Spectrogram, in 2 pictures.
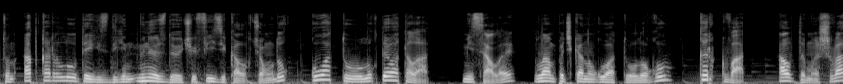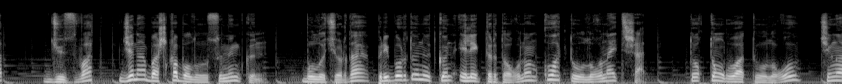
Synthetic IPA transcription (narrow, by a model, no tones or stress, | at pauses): t̪unɑt̪qɑɾɯlˠuːt̪ʰe̞ɡizd̪iɡinmynø̞zd̪ø̞ːt͡ʃyfʲizʲikɑlˠɯ̥̰qt͡ʃʰo̞ɴd̪uqːuβɑt̪ːuːlˠuqd̪e̞pɑt̪ɑlˠɑ̰t̪̚ | misɑ̰lˠɯ | lˠampɨt͡ʃkɑnɯɴquwɑt̪ːuːlˠuʁuqɨɾqva̰t̪̚ | ɑlˠt̪ɨmɯ̰ʃvat̪̚ | d͡ʒyzvat̪d͡ʒɑnɑbɑʃqɑbo̞lˠuːsumymky̰nbulˠut͡ʃuɾd̪ɑpɾʲibo̞ɾd̪onø̞t̪kø̞ne̞lʲe̞k̚t̪rt̪ʰo̞ʁunoɴqʰuwɑt̪ːuːlˠuʁunɑjt̪ɯ̥ʃɑ̰t̪̚t̪ʰo̞q̚t̪uɴquwɑt̪ːuːlˠuʁu | t͡ʃʰɯɴ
